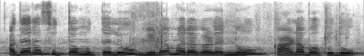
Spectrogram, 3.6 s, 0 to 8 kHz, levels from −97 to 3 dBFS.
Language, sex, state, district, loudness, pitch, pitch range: Kannada, female, Karnataka, Bangalore, -11 LUFS, 250 Hz, 235-275 Hz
